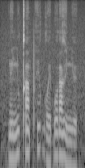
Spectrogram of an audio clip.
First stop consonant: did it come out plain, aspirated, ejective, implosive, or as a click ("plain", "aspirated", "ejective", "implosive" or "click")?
ejective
